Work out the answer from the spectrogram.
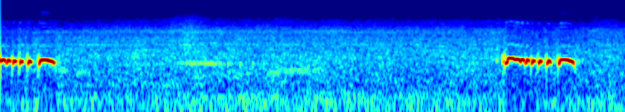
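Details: Local zebra dove, recorded to spur caged birds into song, gives two brief trilled cooing phrases of rapid, evenly spaced notes separated by about three seconds of quiet.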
